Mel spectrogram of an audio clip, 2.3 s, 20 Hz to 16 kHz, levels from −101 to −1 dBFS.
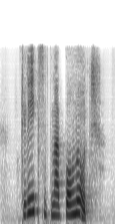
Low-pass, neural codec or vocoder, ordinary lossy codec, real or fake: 7.2 kHz; codec, 16 kHz, 0.5 kbps, X-Codec, HuBERT features, trained on general audio; none; fake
